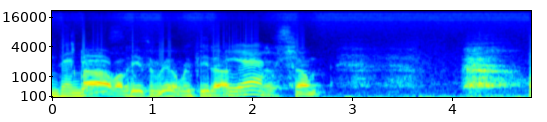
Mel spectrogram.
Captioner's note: sighs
